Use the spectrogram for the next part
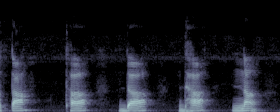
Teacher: आपके ऊपर के दांतों पर जो है जीभ टच कर रही है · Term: दंत्य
